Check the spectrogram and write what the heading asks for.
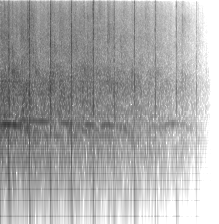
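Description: An audience applauds, many hands clapping in a dense, steady patter that tapers off and stops after about two and a half seconds, with no voices over it.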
